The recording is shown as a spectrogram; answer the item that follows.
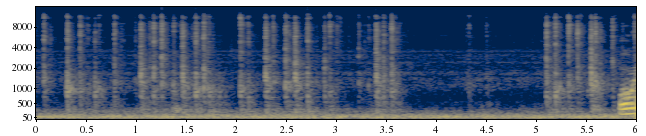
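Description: Typing on a laptop keyboard: quick runs of key clicks that thin out about four seconds in, then pick up again near the end, over a low steady hum.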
